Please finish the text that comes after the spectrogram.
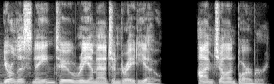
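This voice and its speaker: A man hosting a radio program, reading scripted narration in a measured, informative way. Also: medium pitch, animated, faint music behind. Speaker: radio show host.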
